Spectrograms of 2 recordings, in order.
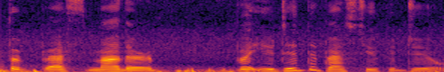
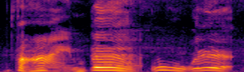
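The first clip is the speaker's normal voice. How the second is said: higher, louder bratty bleh noises; mocking the defensive reaction; mock dismissive; 4 semitones higher, 4 dB louder, slower than usual. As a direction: brush it off like a sulky kid. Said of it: "our initial response is to be like".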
